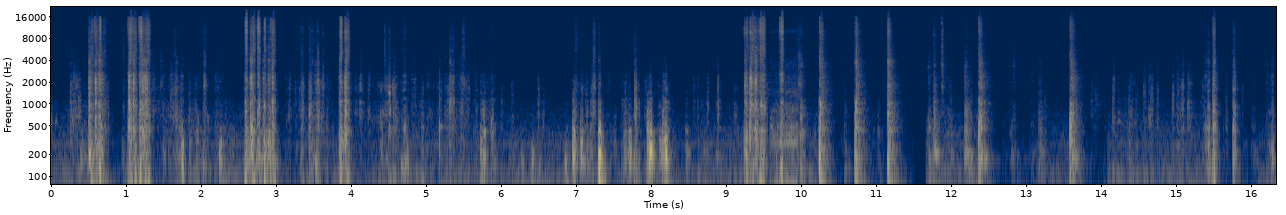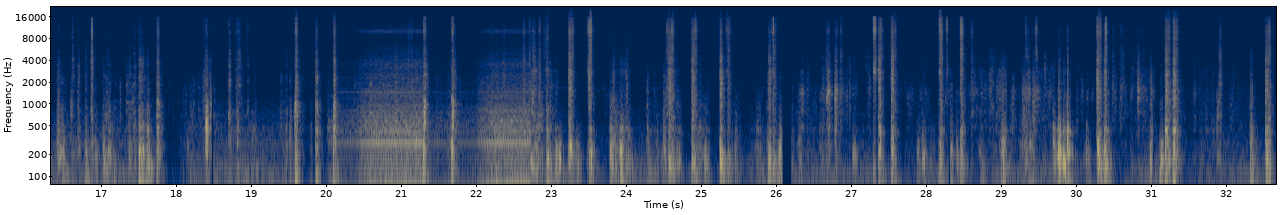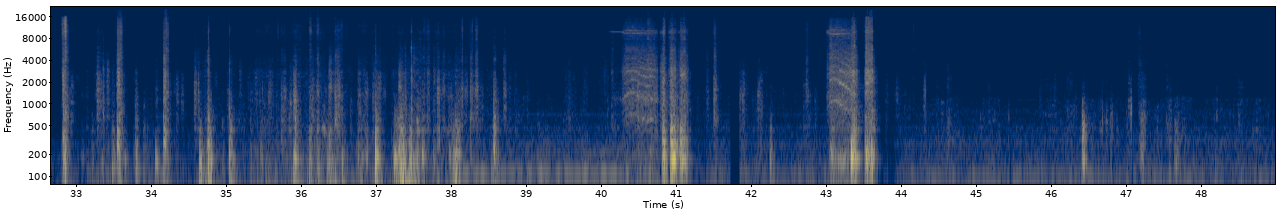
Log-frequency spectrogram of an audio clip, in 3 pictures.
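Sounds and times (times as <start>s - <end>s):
machine running: 9.3s - 10.0s, 20.0s - 23.0s.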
